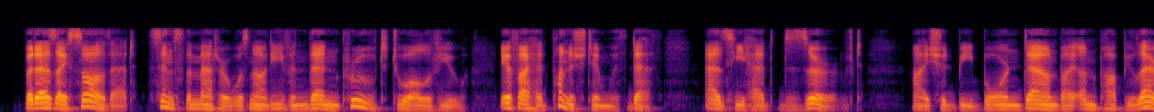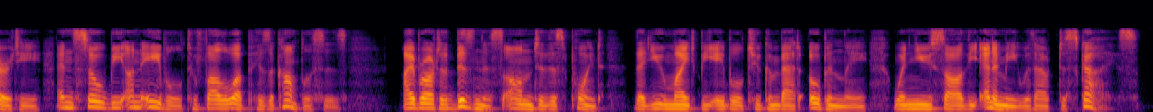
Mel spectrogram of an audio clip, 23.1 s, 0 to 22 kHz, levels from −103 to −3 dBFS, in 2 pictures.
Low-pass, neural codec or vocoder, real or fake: 7.2 kHz; none; real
